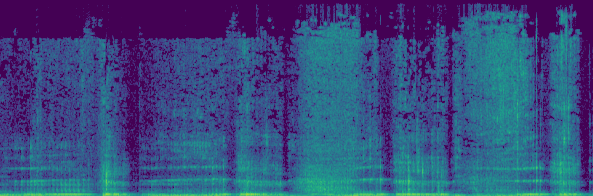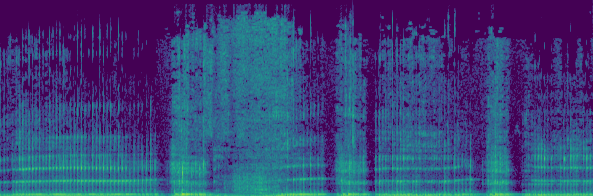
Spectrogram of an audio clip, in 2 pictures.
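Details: A black panther growls low and rough in repeated throaty surges separated by sharp breaths, with a continuous deep rumble underneath.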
